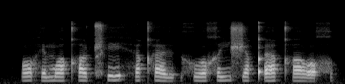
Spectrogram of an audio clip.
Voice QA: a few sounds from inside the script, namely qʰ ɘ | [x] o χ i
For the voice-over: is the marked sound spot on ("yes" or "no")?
yes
